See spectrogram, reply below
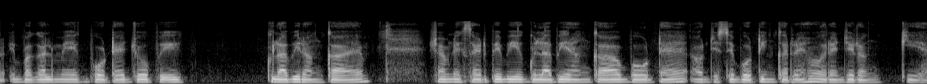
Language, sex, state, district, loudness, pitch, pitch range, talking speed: Hindi, male, Chhattisgarh, Bastar, -18 LUFS, 110 Hz, 110-115 Hz, 215 wpm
